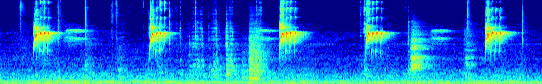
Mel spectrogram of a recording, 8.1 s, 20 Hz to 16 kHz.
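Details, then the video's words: Canary repeating short, bright, buzzy trilled bursts about every 1.7 seconds, five in all, mixed with faint whistles and a few softer lower chirps in between, over a background hum. "Canary Singing"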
